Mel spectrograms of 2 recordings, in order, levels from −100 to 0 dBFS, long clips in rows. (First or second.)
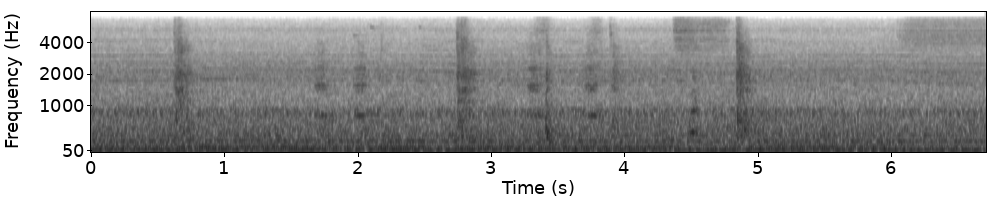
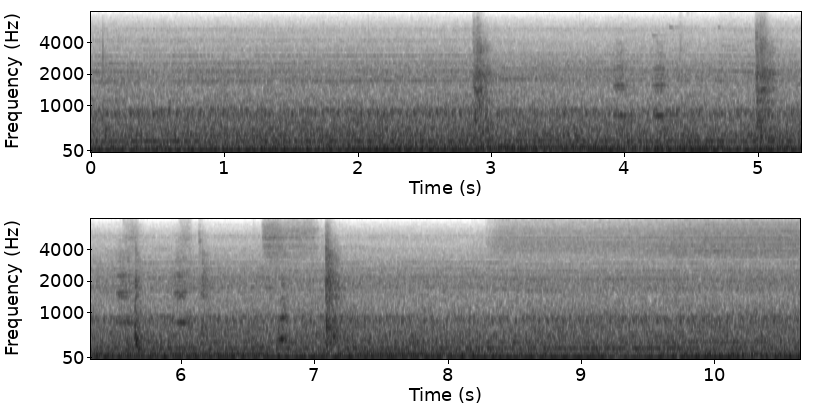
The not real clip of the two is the first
